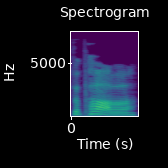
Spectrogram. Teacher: In the common pronunciation of papar, the initial P is aspirated whereas the medial P is not.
